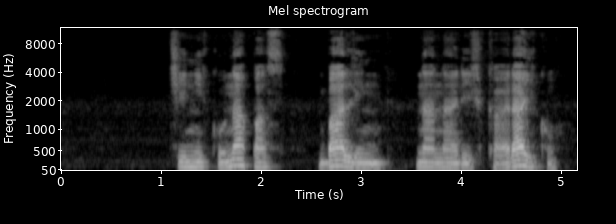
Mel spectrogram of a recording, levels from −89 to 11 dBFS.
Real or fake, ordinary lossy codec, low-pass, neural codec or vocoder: fake; Opus, 64 kbps; 10.8 kHz; vocoder, 44.1 kHz, 128 mel bands every 256 samples, BigVGAN v2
